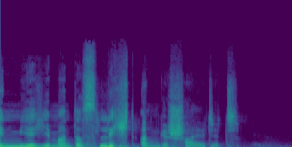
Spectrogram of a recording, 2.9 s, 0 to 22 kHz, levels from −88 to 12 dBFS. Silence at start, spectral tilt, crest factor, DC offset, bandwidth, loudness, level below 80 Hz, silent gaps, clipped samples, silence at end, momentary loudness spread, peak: 0 s; -4.5 dB/octave; 18 dB; under 0.1%; 16 kHz; -33 LUFS; -82 dBFS; none; under 0.1%; 0.55 s; 14 LU; -16 dBFS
